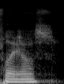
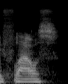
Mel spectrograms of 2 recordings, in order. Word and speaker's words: Flouse: us with the link it's pronounced fillet house but no there we go we were wondering about that actually oh yeah don't worry some of the GOG people still call me flouse and I've been streaming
